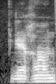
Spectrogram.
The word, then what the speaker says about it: Guérin: y la señora Guérin, Guérin se pronuncia en francés, se va, ¿no?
